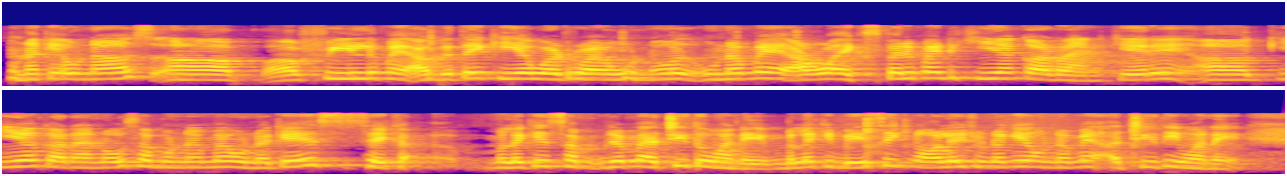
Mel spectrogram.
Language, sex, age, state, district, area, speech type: Sindhi, female, 30-45, Maharashtra, Mumbai Suburban, urban, spontaneous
